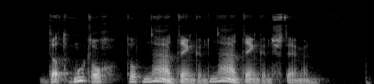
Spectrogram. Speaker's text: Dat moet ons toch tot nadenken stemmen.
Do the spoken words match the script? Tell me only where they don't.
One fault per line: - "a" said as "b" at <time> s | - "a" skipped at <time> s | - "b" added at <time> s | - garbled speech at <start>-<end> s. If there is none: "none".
- "ons" skipped at 0.9 s
- "nadenken" added at 2.1 s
